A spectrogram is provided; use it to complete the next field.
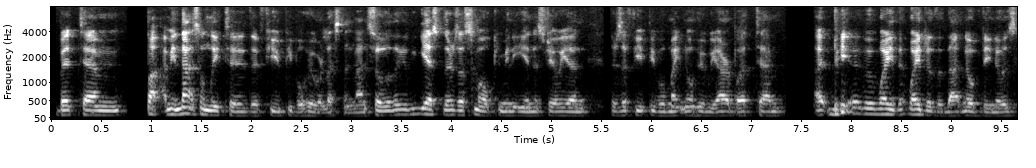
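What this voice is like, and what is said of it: Strong Scottish accent. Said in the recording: “you've got a strong Scottish accent”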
